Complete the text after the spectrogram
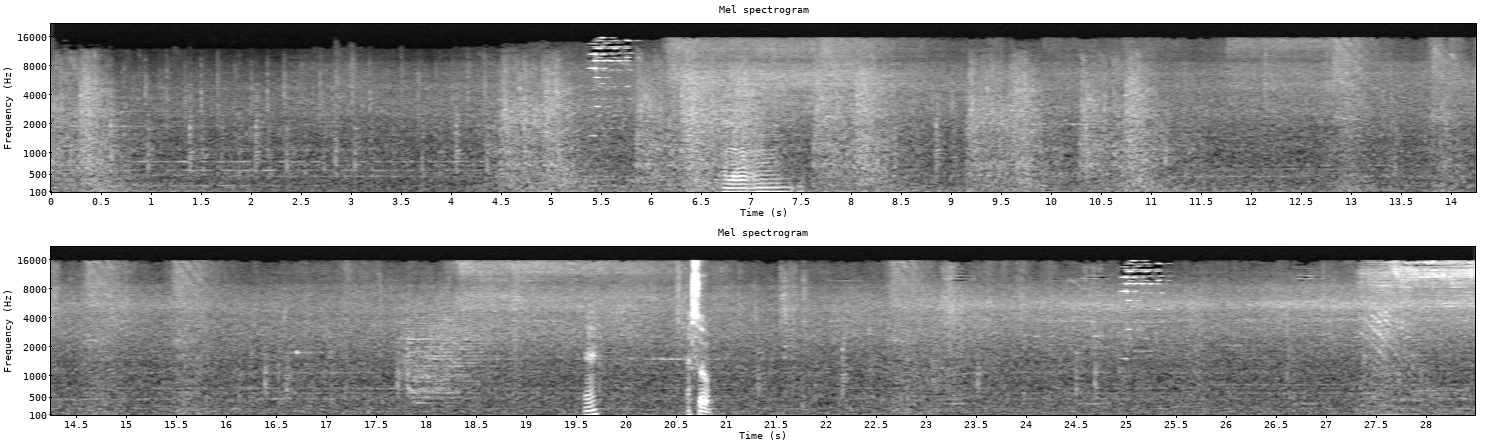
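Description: Footsteps patter quickly on metal walkways.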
